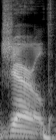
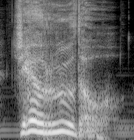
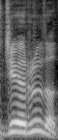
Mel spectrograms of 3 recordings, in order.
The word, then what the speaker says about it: Gerald: like his name is jerudal no it's not his name is gerald he weaves his name is gerald like that's how it's pronounced his name is gerald it's just in japan it's pronounced gerudo that's it um but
